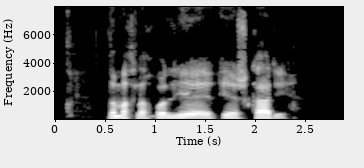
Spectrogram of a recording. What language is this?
Pashto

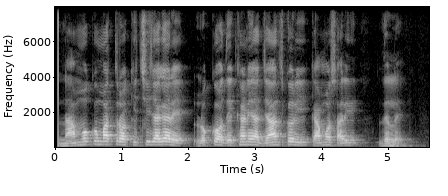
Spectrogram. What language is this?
Odia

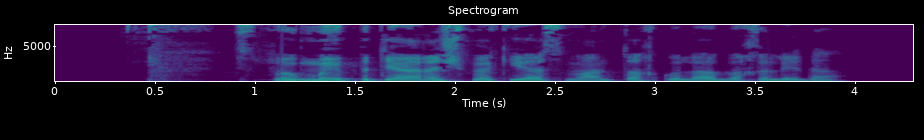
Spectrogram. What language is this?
Pashto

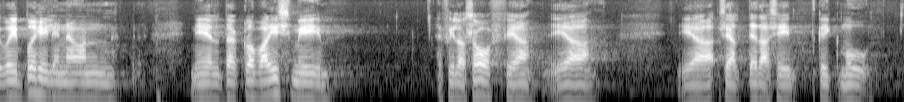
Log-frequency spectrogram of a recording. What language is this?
Estonian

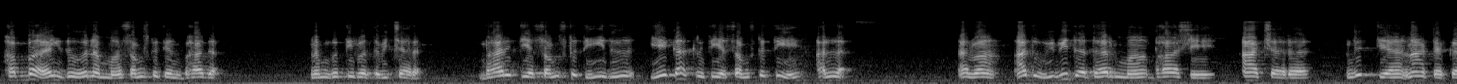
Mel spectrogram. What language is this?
Kannada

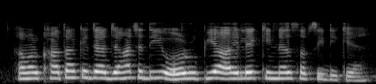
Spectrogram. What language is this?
Maithili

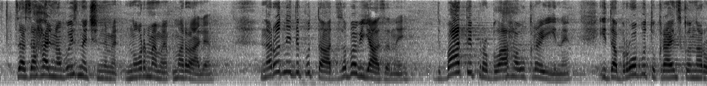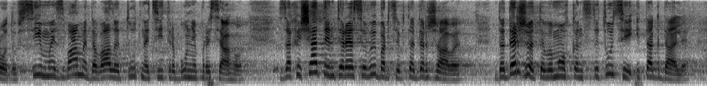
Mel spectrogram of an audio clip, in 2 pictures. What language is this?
Ukrainian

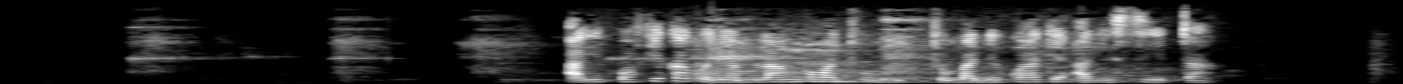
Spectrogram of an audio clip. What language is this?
Swahili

